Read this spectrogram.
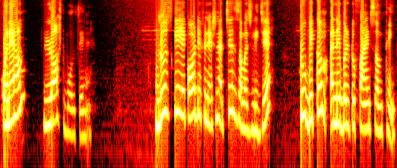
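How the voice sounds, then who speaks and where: High-voiced, slow woman teacher. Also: no echo. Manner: careful, explaining. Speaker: English teacher. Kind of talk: video lesson.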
